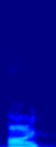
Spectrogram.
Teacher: the word I has the diphthong I in it, and it doesn't have any consonants either before or after it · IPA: [aɪ]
